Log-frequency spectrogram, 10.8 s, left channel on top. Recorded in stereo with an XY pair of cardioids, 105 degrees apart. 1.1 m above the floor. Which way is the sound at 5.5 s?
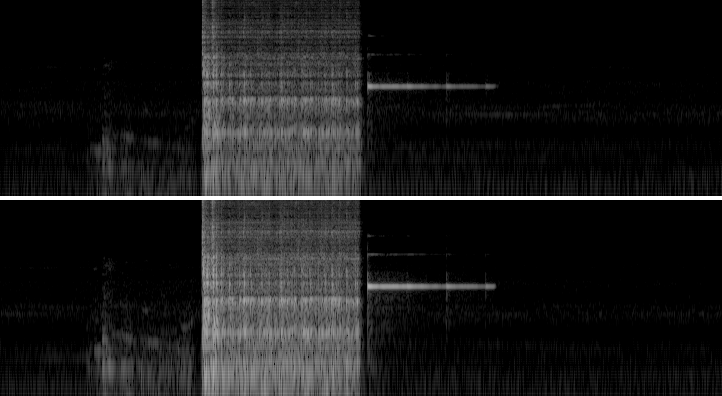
70° right.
